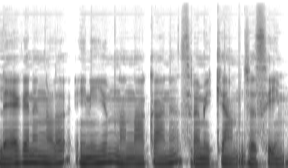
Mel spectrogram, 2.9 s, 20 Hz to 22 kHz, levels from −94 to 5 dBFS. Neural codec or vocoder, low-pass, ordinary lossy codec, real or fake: none; 19.8 kHz; none; real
